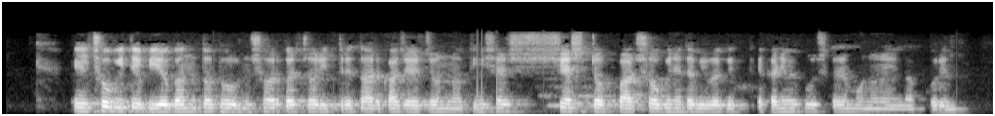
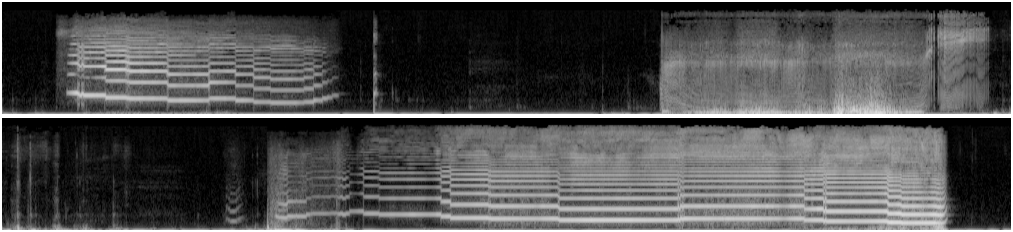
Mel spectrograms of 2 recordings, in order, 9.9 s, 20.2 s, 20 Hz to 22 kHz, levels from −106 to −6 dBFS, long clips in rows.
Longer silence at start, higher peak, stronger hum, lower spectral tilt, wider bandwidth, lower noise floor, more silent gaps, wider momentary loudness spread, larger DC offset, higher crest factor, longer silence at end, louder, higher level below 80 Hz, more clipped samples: first, 0.35 s vs 0 s; first, -2 dBFS vs -6 dBFS; neither; about the same, -4 dB/octave vs -3.5 dB/octave; second, 7.4 kHz vs 16 kHz; second, -48 dBFS vs -63 dBFS; neither; second, 12 LU vs 21 LU; second, under 0.1% vs 0.5%; second, 18 dB vs 24 dB; first, 0.3 s vs 0.05 s; first, -19 LUFS vs -27 LUFS; second, -60 dBFS vs -42 dBFS; neither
